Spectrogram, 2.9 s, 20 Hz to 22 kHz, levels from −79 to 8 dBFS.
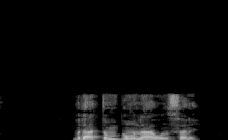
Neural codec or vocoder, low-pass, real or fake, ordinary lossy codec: none; 7.2 kHz; real; AAC, 32 kbps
